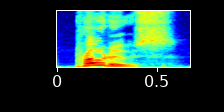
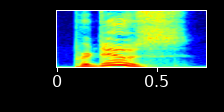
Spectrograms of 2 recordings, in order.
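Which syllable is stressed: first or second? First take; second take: first; second. First: The stress is on the first syllable. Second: The stress is on the second syllable. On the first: It is used as a noun. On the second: It is used as a verb. "verb, second syllable is stressed"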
